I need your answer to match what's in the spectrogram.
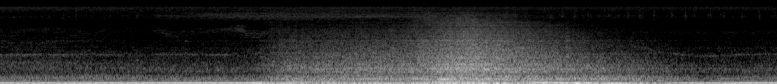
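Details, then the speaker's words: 2000 Cadillac Escalade after fixing crank-no-start by replacing the distributor cap: deep, steady low rumble idling at 900 rpm, even beat with no misses or knocks; smooth, healthy idle. "After a couple of weeks of fighting this and getting his nephew out here to scan it for us and finding the problem, it's finally good to hear it running again."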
